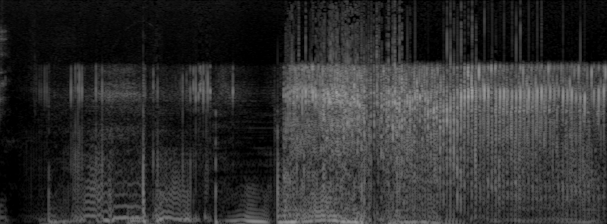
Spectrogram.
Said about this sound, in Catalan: En aquell mateix moment, el bou va fer un pet.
